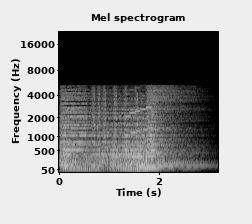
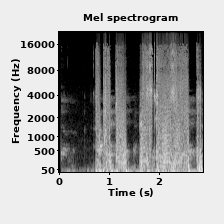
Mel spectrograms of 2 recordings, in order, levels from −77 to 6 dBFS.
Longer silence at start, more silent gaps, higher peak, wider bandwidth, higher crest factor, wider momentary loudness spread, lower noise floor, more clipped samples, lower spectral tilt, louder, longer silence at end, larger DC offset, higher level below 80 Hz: about the same, 0 s vs 0 s; neither; second, -4 dBFS vs 0 dBFS; second, 5.4 kHz vs over 20 kHz; first, 16 dB vs 10 dB; first, 18 LU vs 6 LU; first, -42 dBFS vs -34 dBFS; second, under 0.1% vs 2%; first, -7 dB/octave vs -3.5 dB/octave; second, -19 LUFS vs -8 LUFS; first, 0.25 s vs 0 s; neither; second, -34 dBFS vs -20 dBFS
